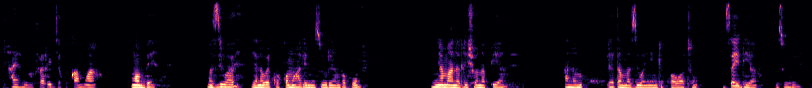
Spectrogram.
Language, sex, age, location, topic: Swahili, female, 36-49, Wajir, agriculture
